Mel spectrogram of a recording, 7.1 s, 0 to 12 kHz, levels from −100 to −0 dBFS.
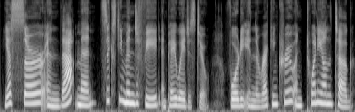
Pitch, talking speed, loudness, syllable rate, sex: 245 Hz, 185 wpm, -18 LUFS, 4.3 syllables/s, female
